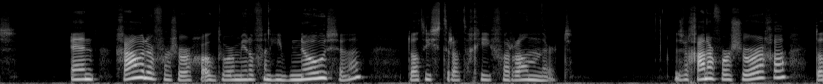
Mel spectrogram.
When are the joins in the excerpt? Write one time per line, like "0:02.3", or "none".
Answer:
none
